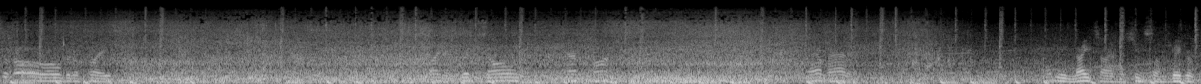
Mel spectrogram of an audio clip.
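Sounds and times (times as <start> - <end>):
waves breaking on beach: 0.0 - 12.0.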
